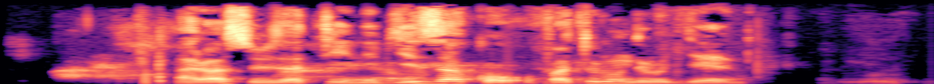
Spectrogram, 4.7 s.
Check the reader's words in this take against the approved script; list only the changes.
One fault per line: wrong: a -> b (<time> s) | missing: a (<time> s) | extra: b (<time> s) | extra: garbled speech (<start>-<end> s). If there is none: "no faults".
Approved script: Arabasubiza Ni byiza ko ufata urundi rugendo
extra: ati (1.5 s)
